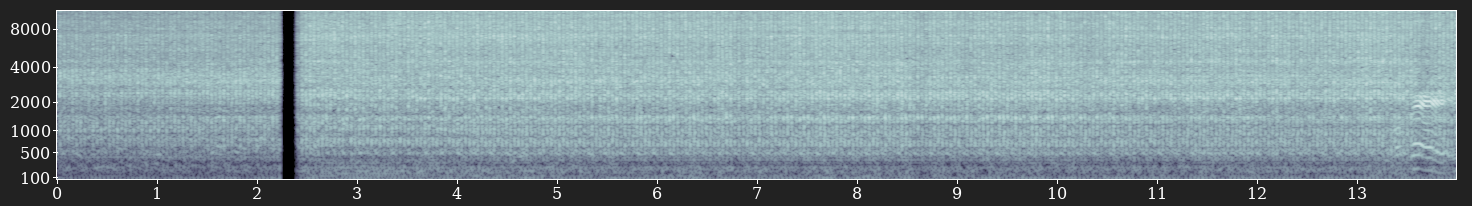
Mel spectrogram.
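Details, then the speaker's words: Diesel from Probolinggo at cold idle: clattery beat with a steady rush of air and pressurized smoke from the crankcase. Blow-by judged mild, not severe; likely needs new piston rings, and hopefully the cylinders aren't scored. "e ada gejala ngobos sebenar menurut saya belum parah ngobosnya tapi mau dibenarkan kemungkinan ganti R seer"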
